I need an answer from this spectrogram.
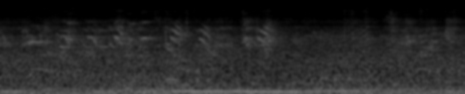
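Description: Birds chirping in a quick series of short, falling high chirps, clustered about a second to two and a half seconds in, over a steady low hum.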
